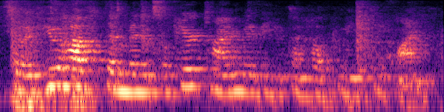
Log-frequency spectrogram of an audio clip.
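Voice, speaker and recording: A young woman from Mexico and Austria, a native Spanish speaker, nervously reads a personal talk to an audience at a building inauguration, her shaky voice broken by small laughs. Her mid-range voice moves fairly quickly. The echoey event hall is noisy, and she stands far from the mic.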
